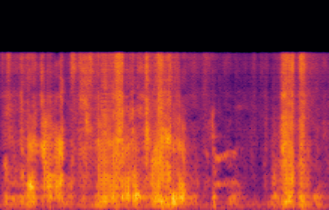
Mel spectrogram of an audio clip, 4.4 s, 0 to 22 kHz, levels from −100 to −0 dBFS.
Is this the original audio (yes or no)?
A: no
